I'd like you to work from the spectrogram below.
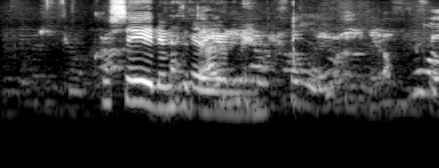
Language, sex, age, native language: Icelandic, female, 11, Icelandic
